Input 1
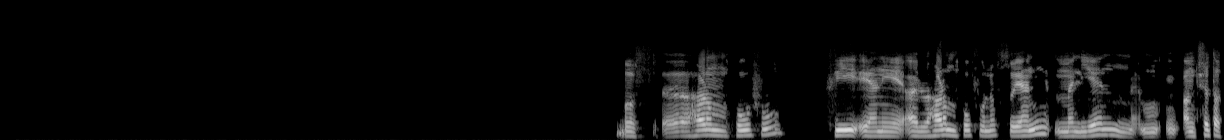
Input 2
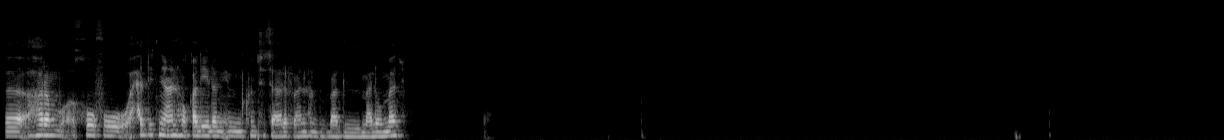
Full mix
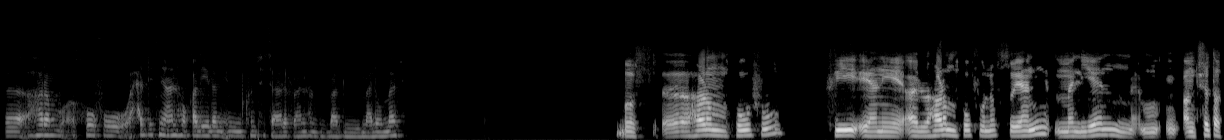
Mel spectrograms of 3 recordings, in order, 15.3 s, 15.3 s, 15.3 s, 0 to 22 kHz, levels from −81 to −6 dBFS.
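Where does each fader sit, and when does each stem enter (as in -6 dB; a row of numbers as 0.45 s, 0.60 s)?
+1.0 dB, -13.5 dB; 0.00 s, 0.00 s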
